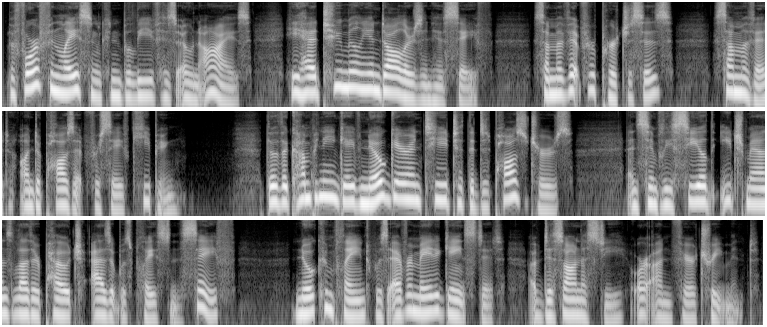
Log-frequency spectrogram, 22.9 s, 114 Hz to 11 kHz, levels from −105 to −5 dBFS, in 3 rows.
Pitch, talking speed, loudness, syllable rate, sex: 185 Hz, 165 wpm, -20 LUFS, 5.1 syllables/s, female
